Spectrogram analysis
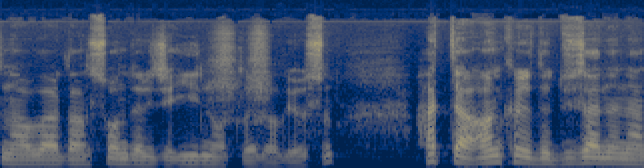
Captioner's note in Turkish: homurdanır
